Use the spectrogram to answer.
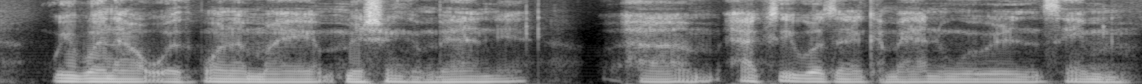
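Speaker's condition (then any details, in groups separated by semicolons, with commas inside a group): ALS; affects hand function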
